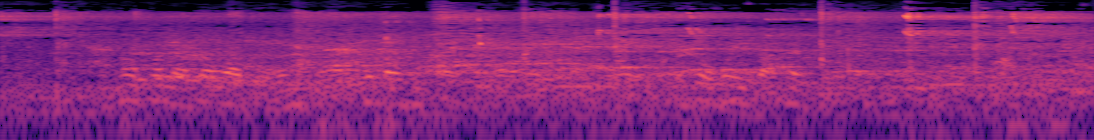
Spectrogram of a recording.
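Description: Badminton rackets strike shuttlecocks in a large echoing hall.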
